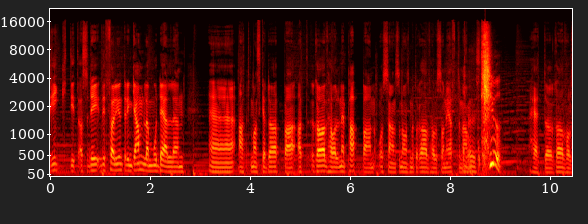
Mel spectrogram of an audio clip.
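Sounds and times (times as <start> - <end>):
speech: 0.0 - 10.4
short loud sneeze close to the microphone: 8.4 - 9.0.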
